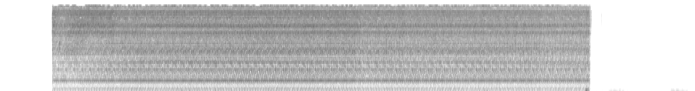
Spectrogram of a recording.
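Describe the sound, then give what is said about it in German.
An electric toothbrush buzzes in a steady, even drone for about five seconds and then cuts off abruptly, leaving only a couple of faint knocks afterward. “Die Zahnbürste.”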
